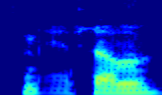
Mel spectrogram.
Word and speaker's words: Manshaem: a special guest per usual uh Mr Manheim did I say your last name right manam but um I've been hearing it butchered for many many years so you did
